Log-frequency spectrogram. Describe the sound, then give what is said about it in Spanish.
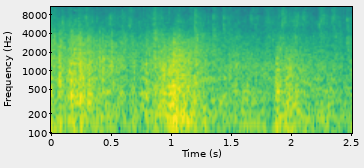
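Heavy rain pours down steadily over a city in a dense hiss, with rolling thunder swelling underneath around the middle and again near the end. No voices. “La tormenta con rayos y truenos se abatió sobre la ciudad.”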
